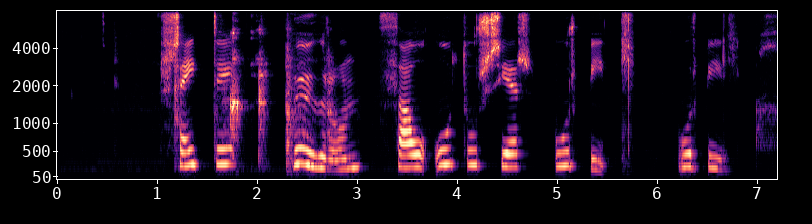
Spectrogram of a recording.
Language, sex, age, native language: Icelandic, female, 30-39, Portuguese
